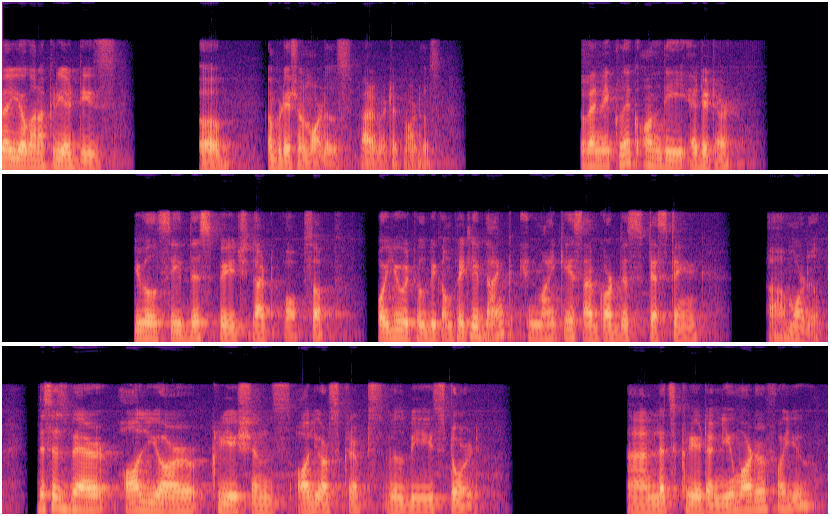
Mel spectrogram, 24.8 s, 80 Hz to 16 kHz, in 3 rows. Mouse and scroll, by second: 3.4 click, 7.0 click.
